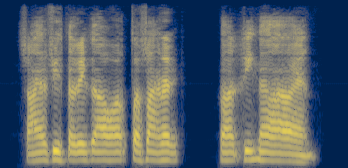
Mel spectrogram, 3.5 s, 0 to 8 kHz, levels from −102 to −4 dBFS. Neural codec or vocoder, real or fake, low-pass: codec, 16 kHz, 0.5 kbps, FreqCodec, larger model; fake; 7.2 kHz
